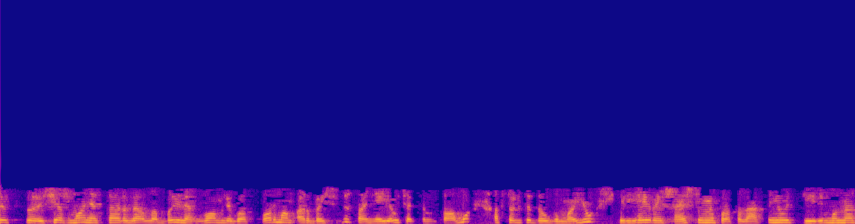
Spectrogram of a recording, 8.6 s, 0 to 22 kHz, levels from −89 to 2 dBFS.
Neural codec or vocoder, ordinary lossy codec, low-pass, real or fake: none; MP3, 16 kbps; 3.6 kHz; real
